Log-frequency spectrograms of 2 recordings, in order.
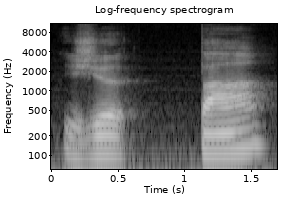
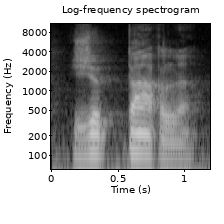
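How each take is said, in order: First: It is said slowly with sounds kept separate. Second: It is said quickly with sounds run together. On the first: "keeping the words, the sounds separate" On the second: "And then speed it up"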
